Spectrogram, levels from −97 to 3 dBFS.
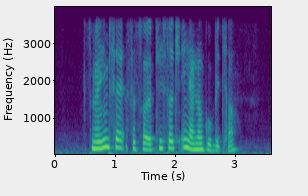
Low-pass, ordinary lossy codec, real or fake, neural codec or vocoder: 3.6 kHz; none; fake; codec, 16 kHz, 4 kbps, FreqCodec, smaller model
